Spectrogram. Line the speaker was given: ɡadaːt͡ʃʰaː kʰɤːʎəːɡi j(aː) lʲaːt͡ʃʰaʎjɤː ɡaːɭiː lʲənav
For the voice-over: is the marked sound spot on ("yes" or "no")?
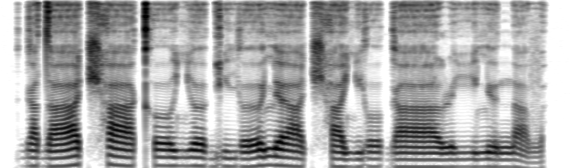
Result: no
